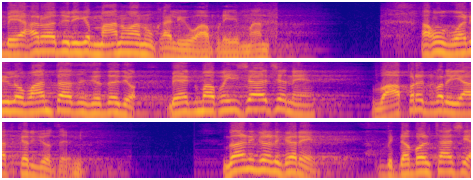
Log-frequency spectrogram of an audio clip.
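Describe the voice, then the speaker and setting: Joking monk preaching. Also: male voice, high voice, fairly bright tone. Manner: jokey, keeps asking the audience questions. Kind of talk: humorous sermon. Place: assembly hall before a seated audience. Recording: reverberant hall with faint music.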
